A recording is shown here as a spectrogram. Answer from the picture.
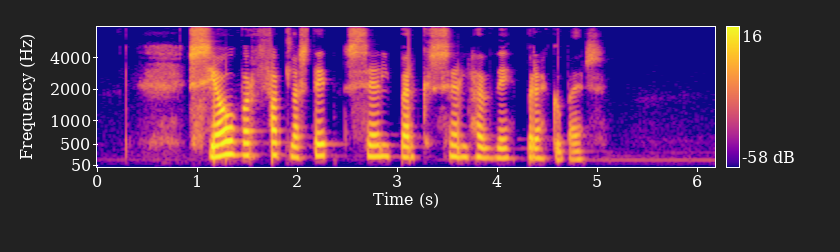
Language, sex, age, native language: Icelandic, female, 30-39, Icelandic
